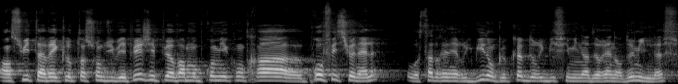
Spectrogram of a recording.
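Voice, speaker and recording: Over a silent background in a very clean recording, a man with a high voice speaks at a very fast pace with fairly even intonation. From Brittany, France (Ille-et-Vilaine). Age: 30s. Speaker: rugby coach. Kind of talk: conference talk. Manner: hesitant, many fillers.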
